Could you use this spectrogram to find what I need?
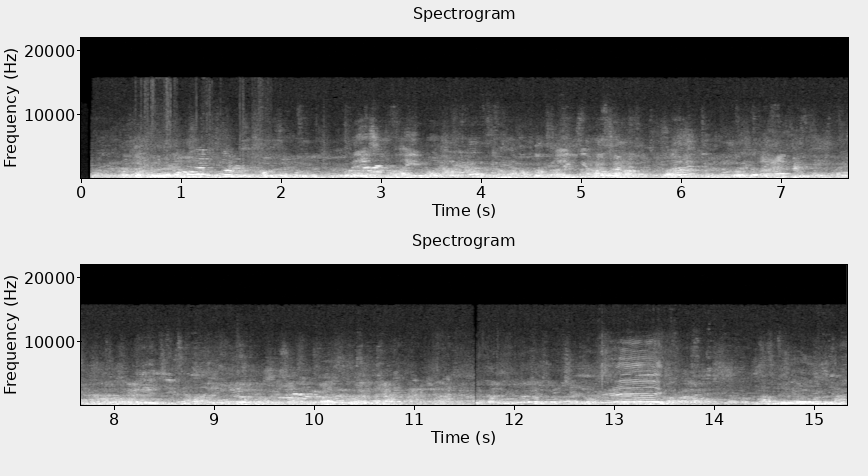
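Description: Young men chatter and talk over one another nearby.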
